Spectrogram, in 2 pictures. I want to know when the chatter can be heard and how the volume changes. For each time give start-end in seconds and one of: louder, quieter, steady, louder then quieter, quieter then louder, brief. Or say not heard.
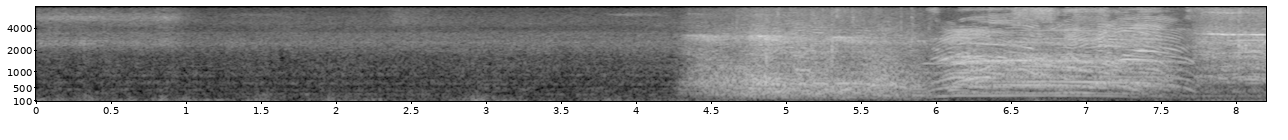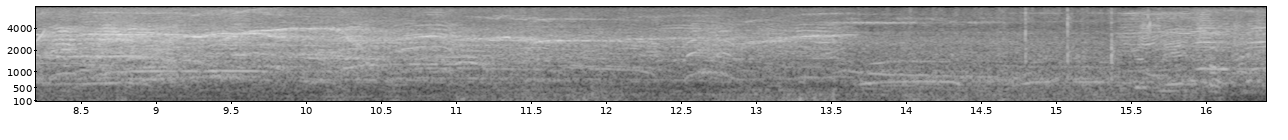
4.2-16.3 quieter.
